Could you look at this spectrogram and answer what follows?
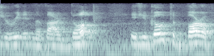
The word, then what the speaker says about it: Novardok: Before he was bebrois, he was born in bebrois, and the Aruch HaShulchan was rov in his city, spelled N-O-V-A-R-D-O-K. Will somebody please pronounce that for me? – Nevardok. – Oh, you got it right. Shani bo ke'es Nevardok.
